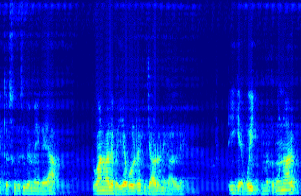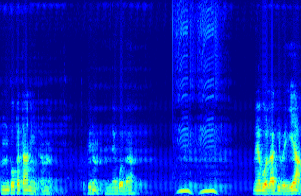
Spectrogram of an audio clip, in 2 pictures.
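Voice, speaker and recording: A man's voice: medium pitch, lo-fi sound, slight background noise. A young man telling a story in a casual vlog, chatty, calling listeners "bhai" and acting out what others said. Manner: chatty, repeats "bhai" and "theek hai", quotes others in dialogue. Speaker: vlogger.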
